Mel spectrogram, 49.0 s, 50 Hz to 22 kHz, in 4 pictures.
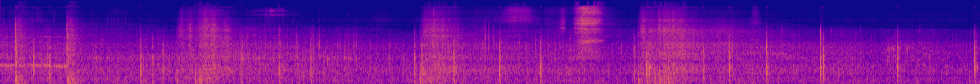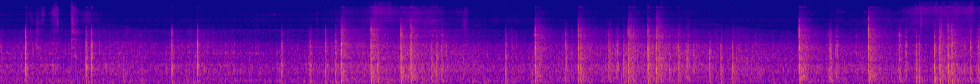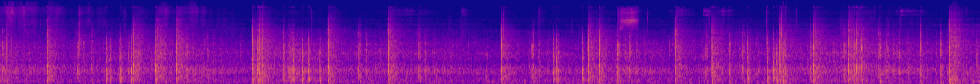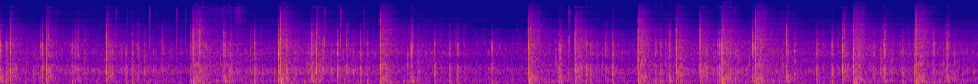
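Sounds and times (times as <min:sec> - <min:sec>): fireworks bangs and crackles: 0:00.0 - 0:48.9.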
